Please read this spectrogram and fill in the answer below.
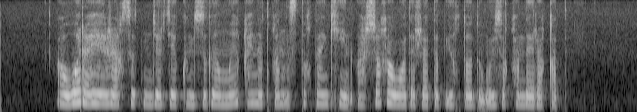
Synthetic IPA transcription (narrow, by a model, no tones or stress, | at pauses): ɑwɑɾɑjəʒɑqsət̪ʰʏnd̪e̞ɾd̪e̞kʲʰʏnd̪ɪzɡʲeməjqʰɑjnɑt̪qɑnəst̪əqt̪ɑŋkʲʰe̞jɪnɑʃəqɑwɑd̪ɑʒɑt̪əpʊjəqt̪ɑwd̪ə̰ŋwɵzɪqʰɑnd̪ɑjɾɑqɑt̪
